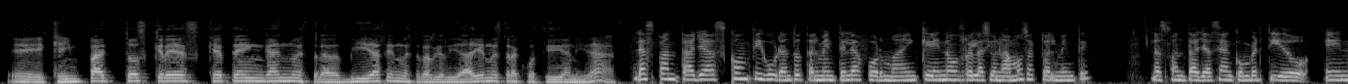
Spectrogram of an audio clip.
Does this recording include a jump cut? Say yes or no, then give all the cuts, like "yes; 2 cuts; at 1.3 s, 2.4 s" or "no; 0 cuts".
no; 0 cuts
